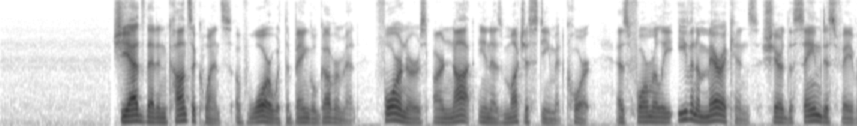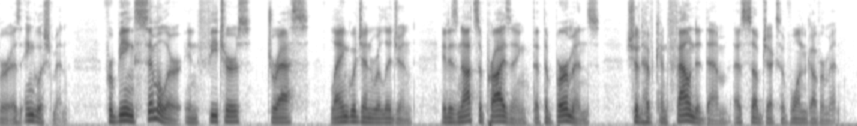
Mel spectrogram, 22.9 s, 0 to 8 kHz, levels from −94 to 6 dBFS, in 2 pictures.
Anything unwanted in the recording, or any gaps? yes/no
no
